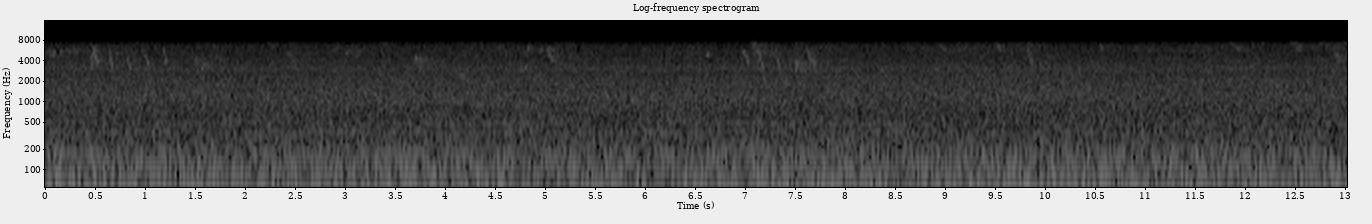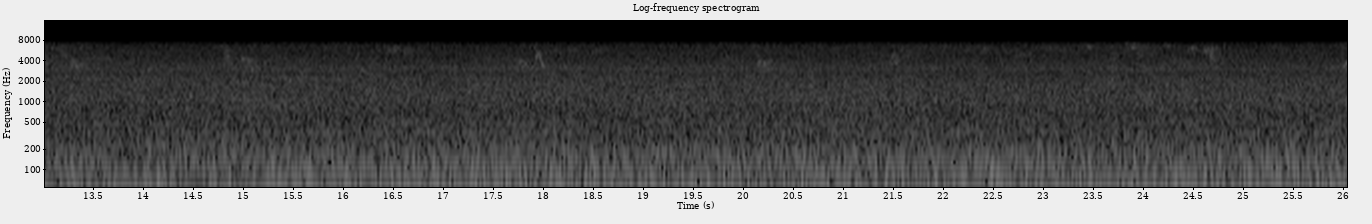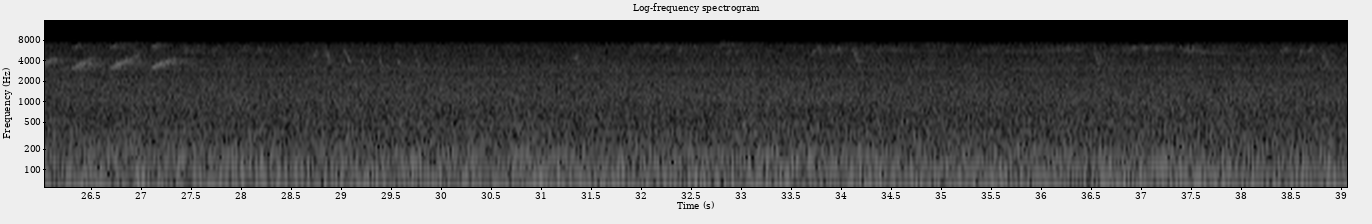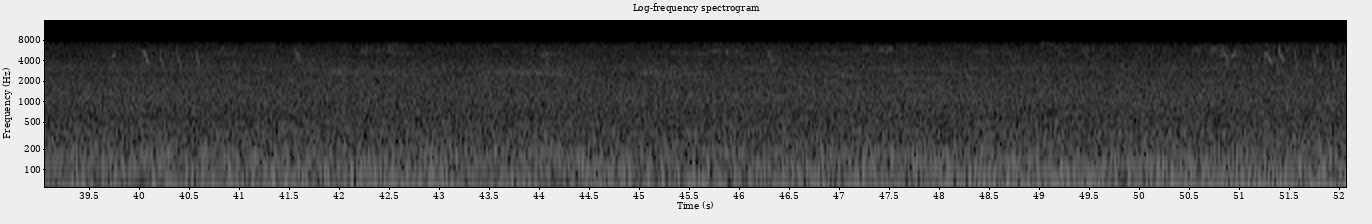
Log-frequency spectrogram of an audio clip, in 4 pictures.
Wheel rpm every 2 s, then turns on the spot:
0, 0, 0, 0, 0, 0, 0, 0, 0, 0, 0, 0, 0, 0, 0, 0, 0, 0, 0, 0, 0, 0, 0, 0, 0, 0.
none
